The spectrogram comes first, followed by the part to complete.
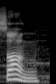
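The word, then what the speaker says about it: Tseng: His name is pronounced Sung.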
